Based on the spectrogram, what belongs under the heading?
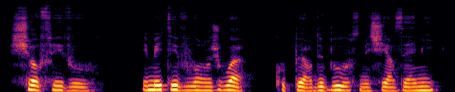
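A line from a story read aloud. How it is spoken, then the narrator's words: Man murmuring. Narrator (French): murmura l'homme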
